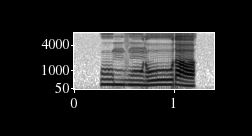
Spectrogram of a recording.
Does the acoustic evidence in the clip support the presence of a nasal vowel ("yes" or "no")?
yes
